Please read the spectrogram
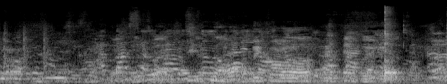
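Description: Several people chattering at once, with a single sharp pop near the end as the cork comes out of a sparkling wine bottle.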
